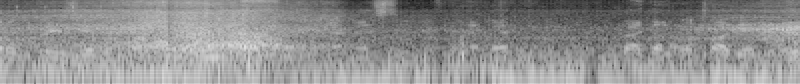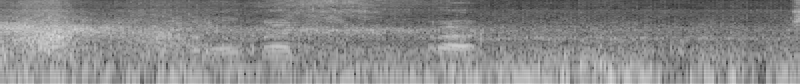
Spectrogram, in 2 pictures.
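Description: Wind buffeting the microphone and road rumble from a moving vehicle with its window open. A passing vehicle swells up and fades away about five seconds in, with a shorter swell about a second in.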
